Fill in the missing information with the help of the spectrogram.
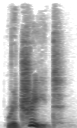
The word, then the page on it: retreat: British English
